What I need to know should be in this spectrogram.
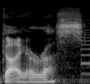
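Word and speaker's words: Gyruss: okay however however you say it gyrus it's pronounced guy or us gyrus okay I only know that because of the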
